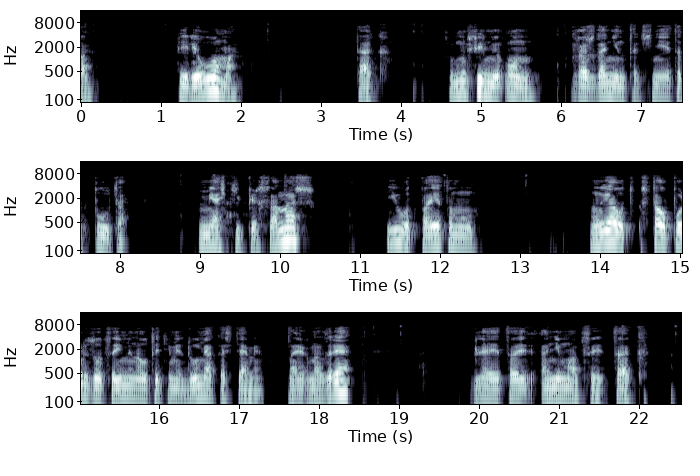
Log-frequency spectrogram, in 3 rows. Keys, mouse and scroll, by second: 0.0 click, 0.5-1.7 scroll up 4, 0.9 middle click, 1.7 middle click, 2.5-2.9 scroll down 2, 4.1 click, 5.8 click, 7.1 r, 9.2 middle click, 10.8 click, 12.8 middle click, 13.3 middle click, 13.3 r, 18.9 middle click, 21.9-22.3 scroll up 1, 22.3 middle click, 22.3-22.5 scroll down 1.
